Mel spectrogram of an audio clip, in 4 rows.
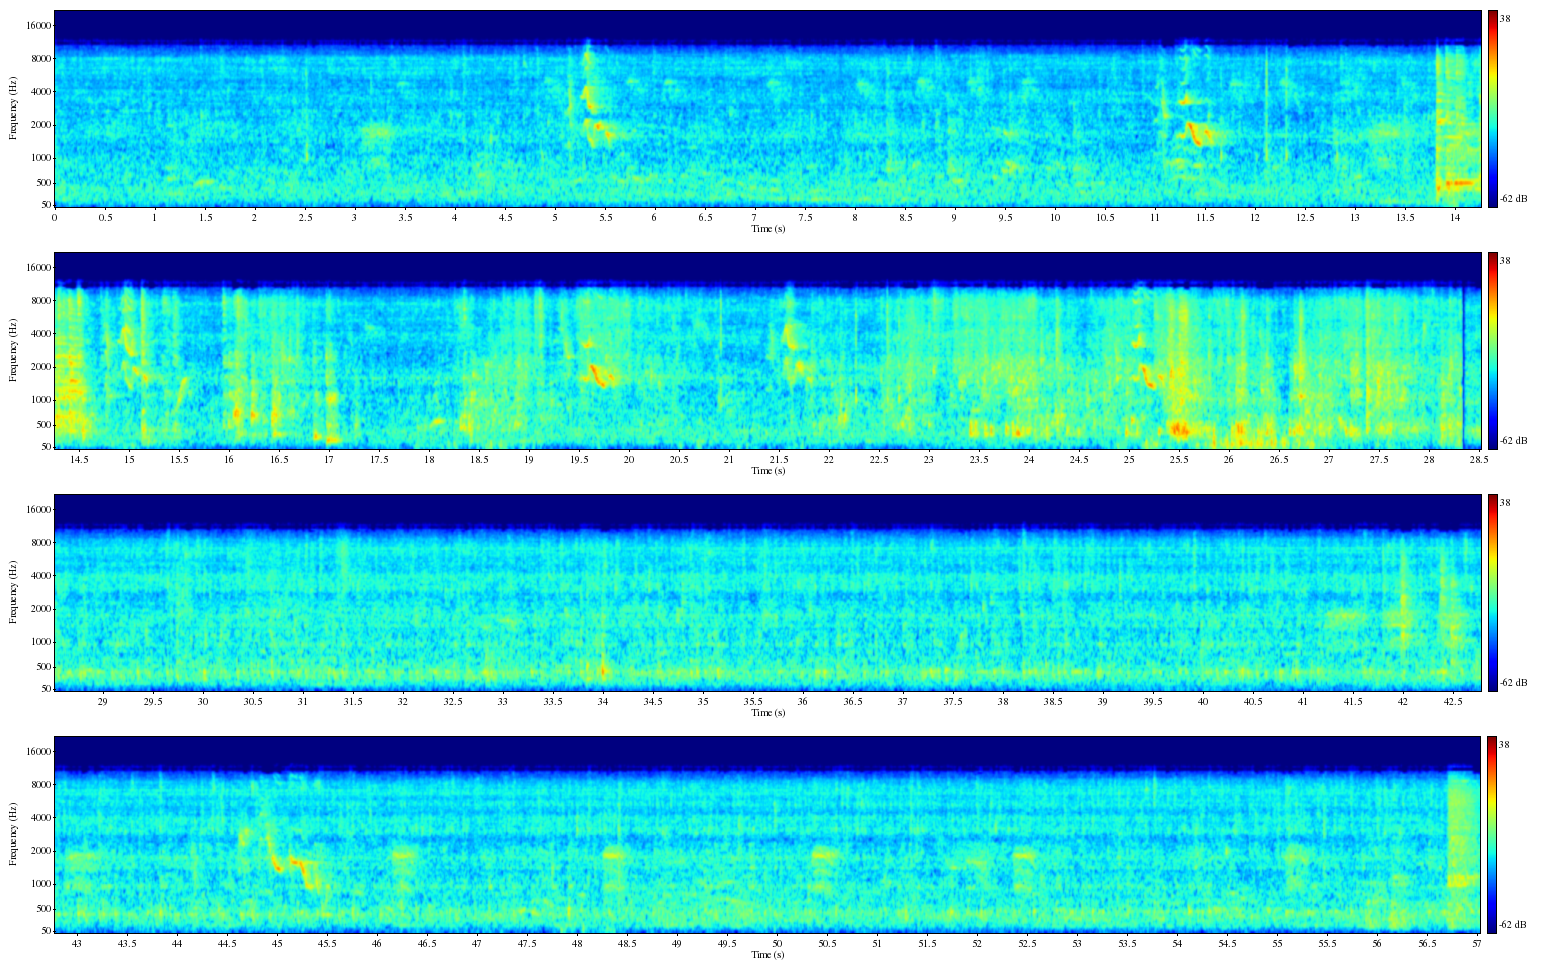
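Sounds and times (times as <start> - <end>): songbirds chirping: 2.4 - 13.8, 19.2 - 22.0.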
